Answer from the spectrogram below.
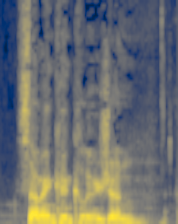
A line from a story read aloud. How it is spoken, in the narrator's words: Andrew Tilson barked at his editorial team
